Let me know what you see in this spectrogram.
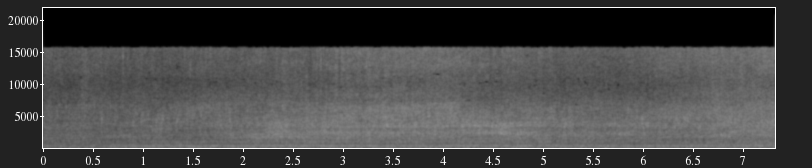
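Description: Chicken breasts frying in olive oil in a stainless steel sauté pan: a steady sizzle that grows a little louder about two seconds in.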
